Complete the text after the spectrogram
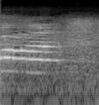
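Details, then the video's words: A short, strong meow from a talking house cat, starting loud and steady, then gliding slightly downward and fading within a second, with no other clear sounds. "Even Cats Can Talk - Best Talking Cats"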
